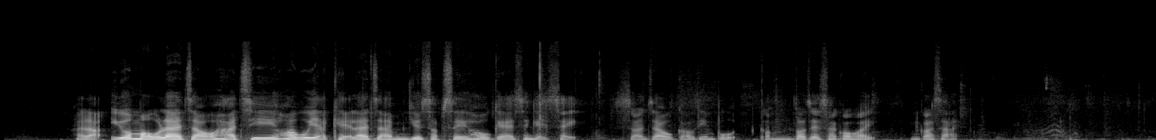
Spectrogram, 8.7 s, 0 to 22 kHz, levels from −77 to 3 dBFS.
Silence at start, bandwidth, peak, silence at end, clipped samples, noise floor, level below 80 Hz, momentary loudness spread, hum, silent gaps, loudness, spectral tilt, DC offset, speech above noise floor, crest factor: 0.55 s; 15 kHz; -2 dBFS; 1.5 s; under 0.1%; -60 dBFS; -54 dBFS; 20 LU; none; none; -22 LUFS; -6.5 dB/octave; under 0.1%; 38 dB; 22 dB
